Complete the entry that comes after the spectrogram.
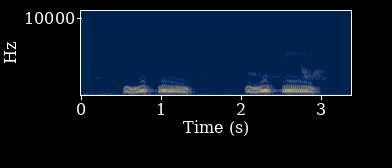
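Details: Decoy spotted dove (cu đất) cooing to lure wild birds, kept calling all day; two low, throaty phrases about 1.5 seconds apart, each a short rolling note followed by a longer purring coo, against a quiet background.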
